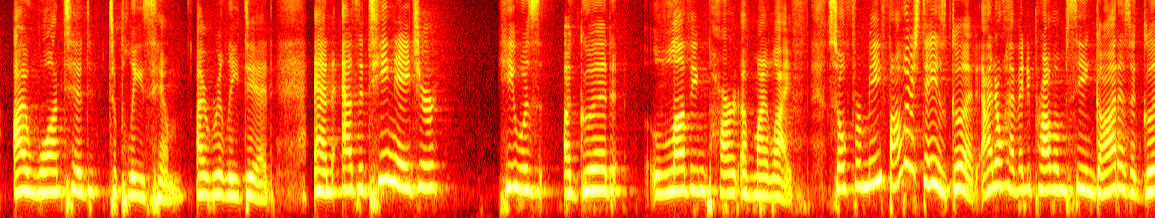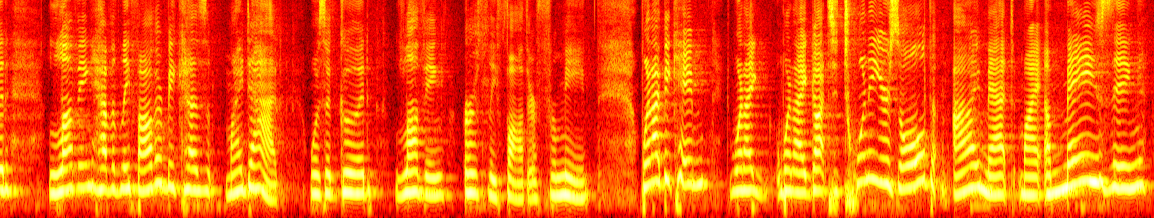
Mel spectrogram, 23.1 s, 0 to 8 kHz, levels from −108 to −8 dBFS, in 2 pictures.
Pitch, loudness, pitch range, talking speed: 260 Hz, -19 LUFS, 230-285 Hz, 175 wpm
